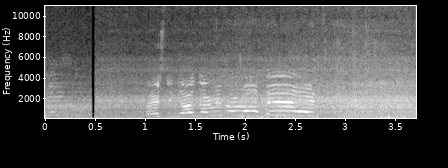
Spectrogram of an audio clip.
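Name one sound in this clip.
A young man whoops with excitement close to the microphone.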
